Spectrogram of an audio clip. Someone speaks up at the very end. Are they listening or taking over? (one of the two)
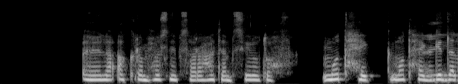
listening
